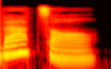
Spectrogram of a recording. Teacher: The T in that's is soft. It blends into all.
